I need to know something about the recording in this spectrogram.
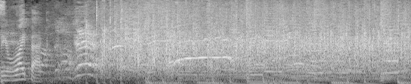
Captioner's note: applause; upbeat music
